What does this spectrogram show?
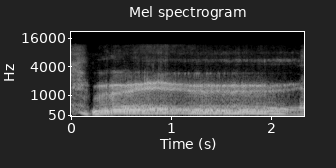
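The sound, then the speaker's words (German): A loud, close roar of a rearing bear, about 2.5 to 3 meters tall and around 300 kilos, one deep sustained growling bellow that holds steady for about two seconds before cutting off, heard on its own without any talking. “Das sind die Spuren eines Bären. Und er du dich versiehst, werte Sie, Mariel, hörst du auch schon in unmittelbarer Nähe ein.”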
